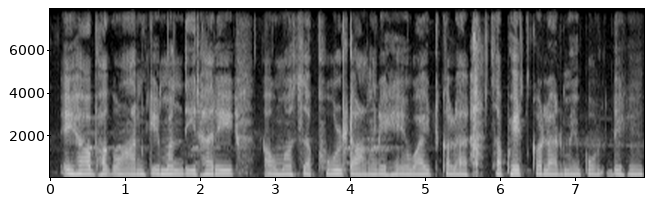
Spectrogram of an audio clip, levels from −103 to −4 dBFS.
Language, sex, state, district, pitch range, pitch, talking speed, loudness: Chhattisgarhi, female, Chhattisgarh, Bastar, 180-185 Hz, 180 Hz, 135 wpm, -31 LUFS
